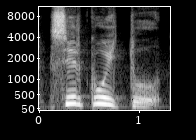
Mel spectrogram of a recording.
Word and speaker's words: circuit: Circuito, circuit. O grupo UIT tem um som de ET, ok?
